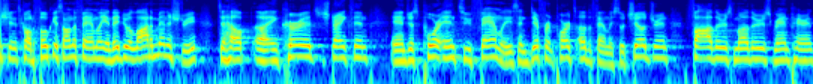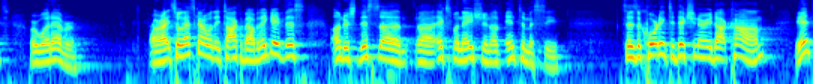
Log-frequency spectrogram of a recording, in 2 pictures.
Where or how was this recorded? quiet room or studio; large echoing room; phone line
large echoing room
